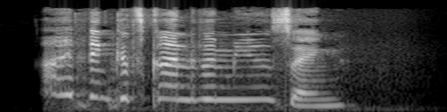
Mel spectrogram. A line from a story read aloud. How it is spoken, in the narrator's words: Rodney said cheerfully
